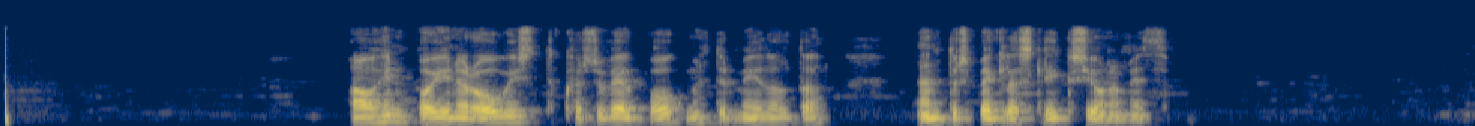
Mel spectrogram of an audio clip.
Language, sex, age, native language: Icelandic, male, 50-59, Icelandic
